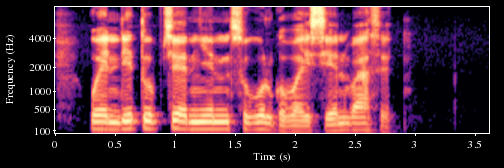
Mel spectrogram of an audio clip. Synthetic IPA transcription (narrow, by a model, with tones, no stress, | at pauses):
we˦˨ndi˦tu˦p̚t͡ʃe˦˨tɲi˦nsu˦ɡu˦lko˨ba˨i˨sje˨˦nba˦se˨t̪̚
